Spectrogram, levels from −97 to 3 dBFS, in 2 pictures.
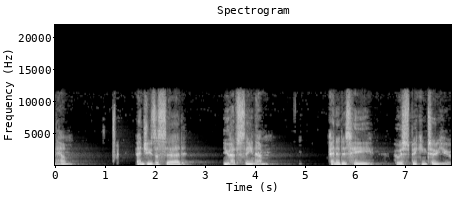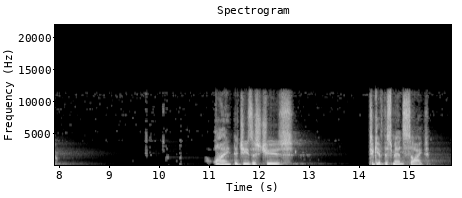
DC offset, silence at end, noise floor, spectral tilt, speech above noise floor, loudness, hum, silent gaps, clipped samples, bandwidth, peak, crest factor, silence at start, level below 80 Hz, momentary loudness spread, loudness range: under 0.1%; 0.45 s; -79 dBFS; -3 dB/octave; 62 dB; -16 LUFS; none; none; under 0.1%; 12 kHz; -4 dBFS; 16 dB; 0 s; -56 dBFS; 14 LU; 6 LU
